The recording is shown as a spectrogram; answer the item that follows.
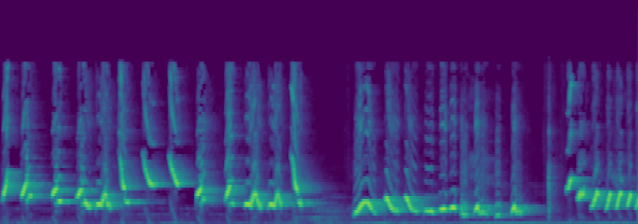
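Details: White-rumped shama singing, meant as a lure to set off a stressed shama: quick bright whistled phrases of falling slurred notes, then rising and falling sweeps and a fast run of repeated high notes, with a low hum underneath.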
